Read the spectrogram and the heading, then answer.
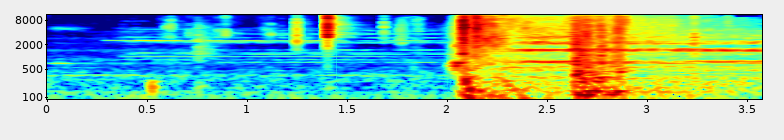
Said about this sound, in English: Okay, that's Anakin just punching him in the face.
